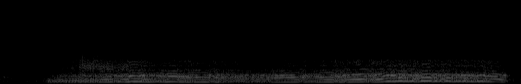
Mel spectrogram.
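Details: Cat protecting his toy from another of his toys, giving a continuous rumbling growl of about four and a half seconds with wavering, pulsed tone that rises slightly in pitch toward the end.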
